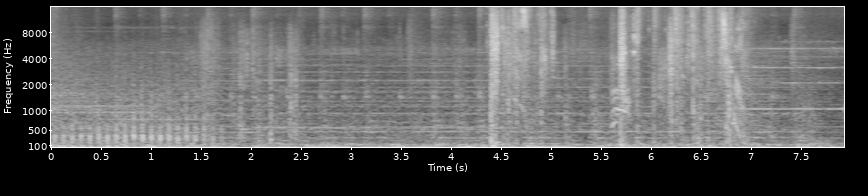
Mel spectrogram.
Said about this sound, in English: Chopper's inbound.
